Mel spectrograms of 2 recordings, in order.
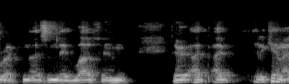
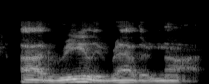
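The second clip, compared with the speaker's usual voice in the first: put-on, drawn-out Texan drawl; 2 semitones lower than usual. Retelling a man's refusal on the phone after a long pause, in a texan drawl. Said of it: "he said with his Texan drawl".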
